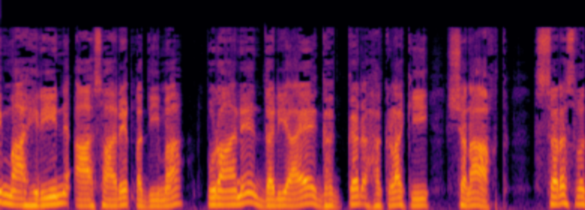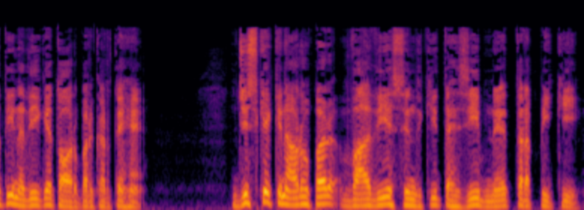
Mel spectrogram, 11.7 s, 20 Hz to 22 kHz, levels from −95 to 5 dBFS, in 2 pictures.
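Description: Throughout, the speech has nothing above 12.5 kHz and carries plainly audible coding damage, likely AAC compression at a low bitrate consistent with 32 kbps.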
